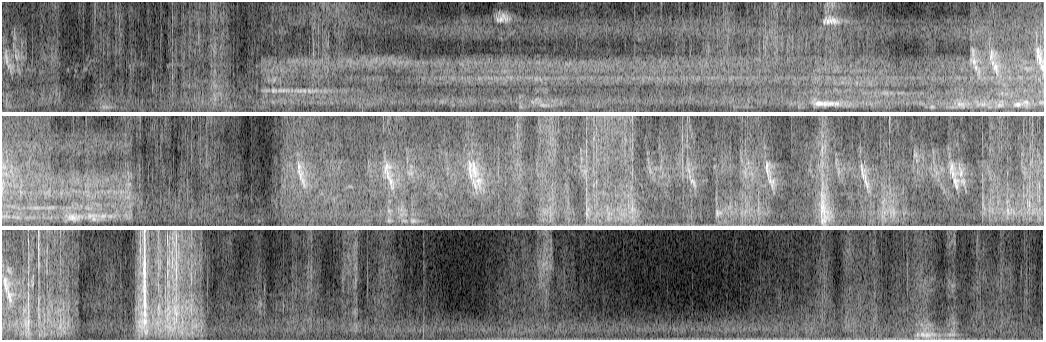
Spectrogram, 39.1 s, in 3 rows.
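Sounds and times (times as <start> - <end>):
birds chirping: 0.0 - 14.8, 16.4 - 26.5.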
